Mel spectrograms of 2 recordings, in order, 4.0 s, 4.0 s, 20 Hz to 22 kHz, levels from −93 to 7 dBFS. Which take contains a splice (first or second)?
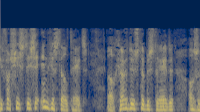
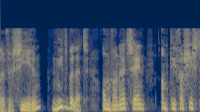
second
